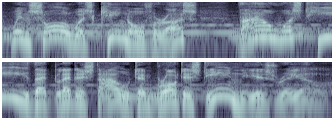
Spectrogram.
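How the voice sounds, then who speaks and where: A slow, high-voiced reverent elder. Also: male voice, full character voice. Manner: stately, declamatory. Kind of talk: dramatized scripture audiobook acting.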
